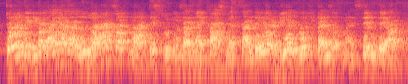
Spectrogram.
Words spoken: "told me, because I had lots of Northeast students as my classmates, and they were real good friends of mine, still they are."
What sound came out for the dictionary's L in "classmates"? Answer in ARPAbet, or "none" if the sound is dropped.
none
